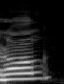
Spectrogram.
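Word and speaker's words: wrong: देखिए डब्ल्यू आर है तो डब्ल्यू साइलेंट है। रॉन्ग road go straight and turn left.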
